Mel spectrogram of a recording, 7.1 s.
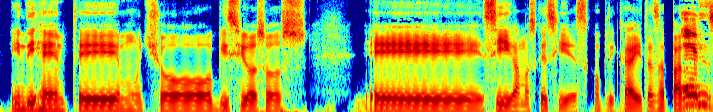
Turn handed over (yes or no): yes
